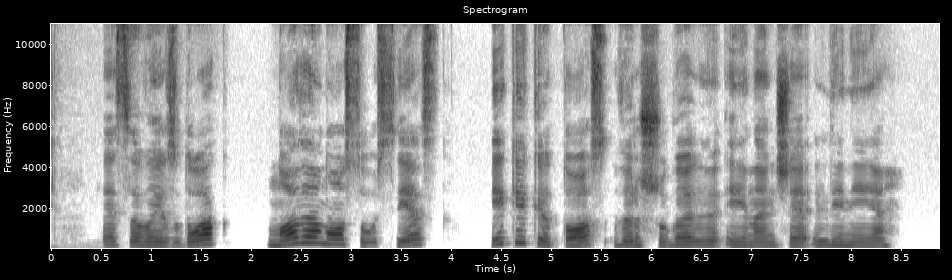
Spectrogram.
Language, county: Lithuanian, Šiauliai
